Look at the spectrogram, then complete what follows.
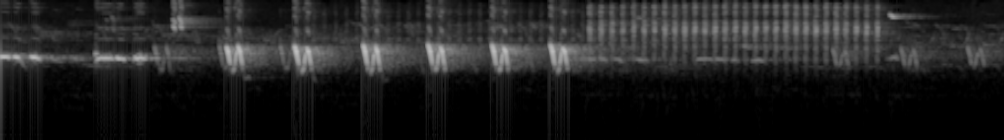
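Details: Flycatcher song used as tutor material: a whistled opening, then loud chip notes repeated about three times a second, followed by a long rapid buzzing trill and a final thin whistle.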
